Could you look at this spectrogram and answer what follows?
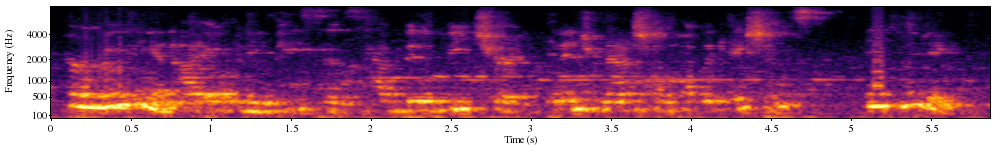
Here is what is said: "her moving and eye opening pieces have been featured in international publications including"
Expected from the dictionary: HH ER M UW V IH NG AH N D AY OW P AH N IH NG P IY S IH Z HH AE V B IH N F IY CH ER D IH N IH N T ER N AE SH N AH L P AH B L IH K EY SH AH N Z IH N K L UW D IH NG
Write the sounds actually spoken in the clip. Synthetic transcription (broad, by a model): HH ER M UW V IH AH N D AY OW P AH N IH NG P IY S IH Z HH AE V B IH N F IY CH ER D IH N IH N T ER N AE SH N L P AH B L IH K EY SH AH N Z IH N K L UW D IH NG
